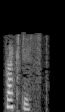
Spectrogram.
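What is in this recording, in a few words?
"practised", English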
